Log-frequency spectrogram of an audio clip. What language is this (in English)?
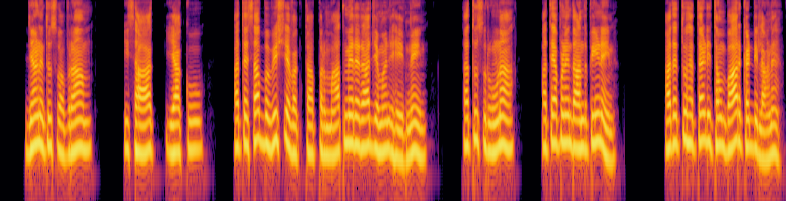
Gaddi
